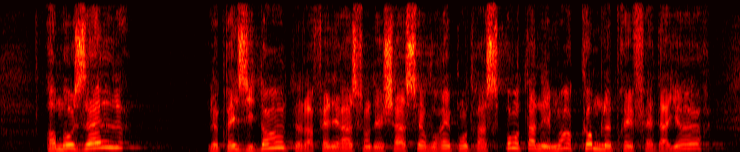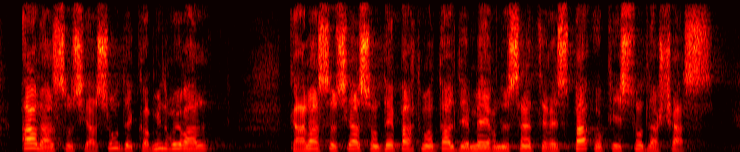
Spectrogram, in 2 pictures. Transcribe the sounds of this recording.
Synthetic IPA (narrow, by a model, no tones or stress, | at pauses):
ɑ̃mozɛl | əpχezid̪ɑ̃d̪əlafed̪eʁasjɔ̃d̪eʃasœʁvuʁepɔ̃d̪ʁaspɔ̃t̪anemɑ̃kɔmləpχefɛd̪ajœːʁ | alasɔsjasjɔ̃d̪ekɔmynʁyʁal | kaʁlasɔsjasjɔ̃d̪epaʁt̪əmɑ̃t̪ald̪emɛːʁnəsɛ̃t̪eʁɛspaʔokʲɛst̪jɔ̃d̪əlaʃas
